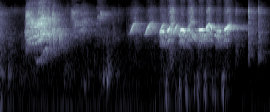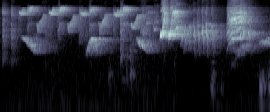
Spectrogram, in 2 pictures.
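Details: Agitated Aceh white-rumped shama singing intensely and repeating the same passage: bursts of bright whistles, sliding notes and scratchy trills, with men talking before and after.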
